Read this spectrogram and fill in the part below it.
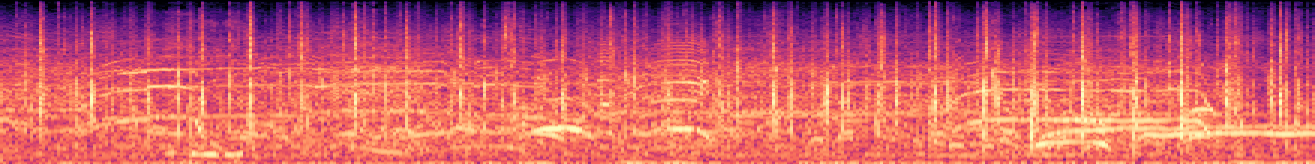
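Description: Spectators at a high school state playoff baseball game keep up a steady roar of cheering, whistles and rhythmic clapping, loud and continuous, with voices shouting throughout.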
